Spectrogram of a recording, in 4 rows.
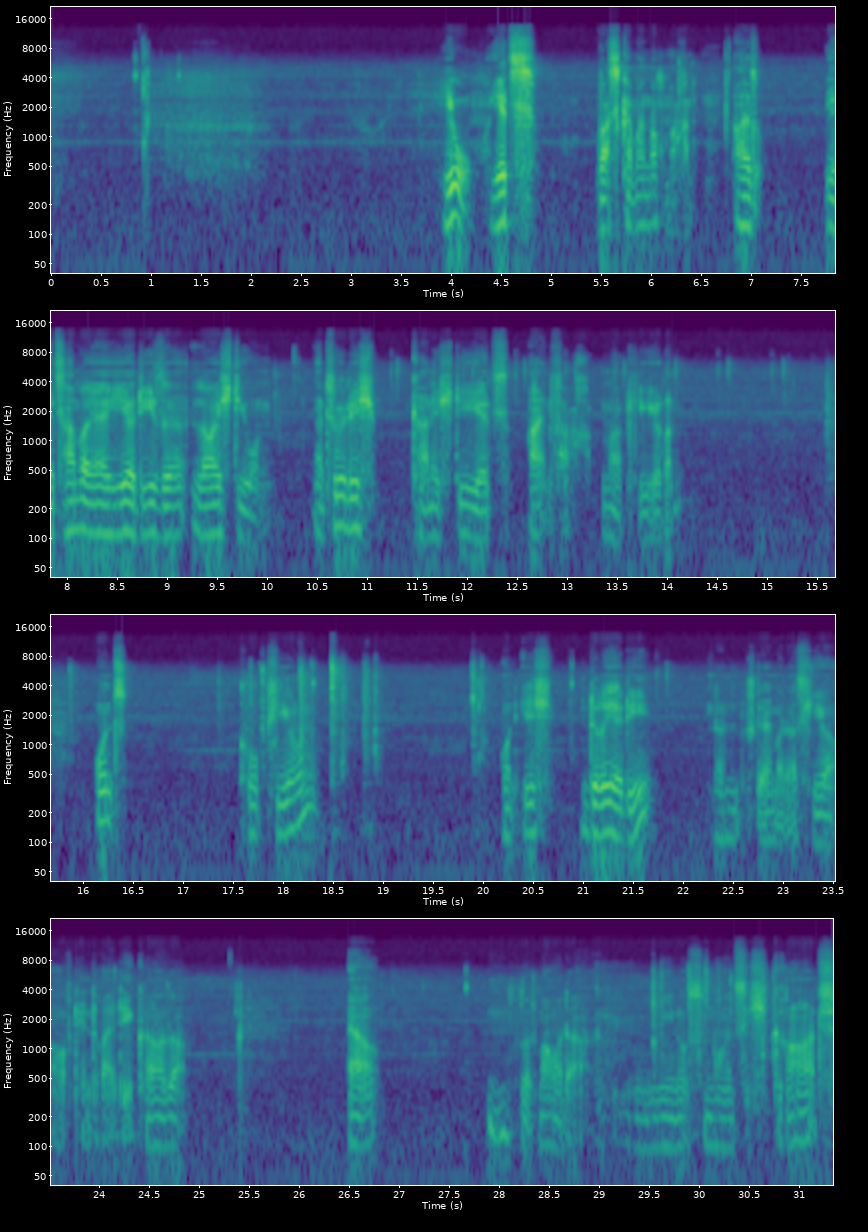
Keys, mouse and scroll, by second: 6.5 Escape, 8.6-10.0 middle drag, 11.5 right click, 12.2 shift+right click, 12.8 shift+right drag, 13.8 shift+drag, 14.3 shift+drag, 15.4 shift+drag, 17.9 shift+d, 18.4 x, 18.8 0, 19.1 Return, 20.2 7, 21.1 r, 22.0 middle drag, 23.4 click, 24.4 click, 26.1 r, 29.8 -, 30.2 9, 30.4 KP_0, 30.9 Return.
